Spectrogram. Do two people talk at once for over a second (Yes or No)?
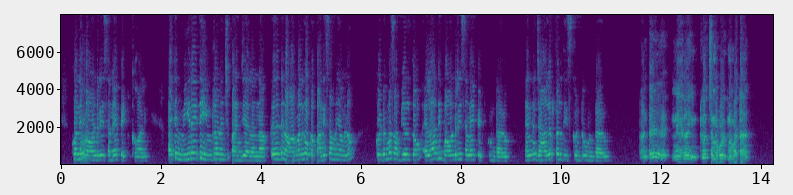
No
